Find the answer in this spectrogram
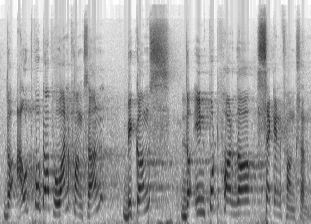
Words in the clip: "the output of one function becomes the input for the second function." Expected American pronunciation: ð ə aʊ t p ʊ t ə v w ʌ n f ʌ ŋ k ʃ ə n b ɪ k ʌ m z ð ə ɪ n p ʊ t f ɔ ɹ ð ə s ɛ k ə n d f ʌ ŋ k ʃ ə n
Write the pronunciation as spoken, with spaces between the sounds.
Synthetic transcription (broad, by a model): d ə aʊ t p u t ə p w ʌ n p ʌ ŋ k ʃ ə n b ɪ k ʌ m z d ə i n p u t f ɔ ɹ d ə s ɛ k ə n d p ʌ ŋ k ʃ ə n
